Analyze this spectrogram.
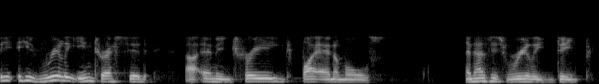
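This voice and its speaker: A man's normal speaking voice, medium in pitch, at a moderate pace with ordinary pitch variation. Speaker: podcast host. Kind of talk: casual chat.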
